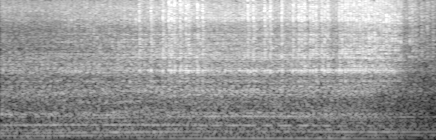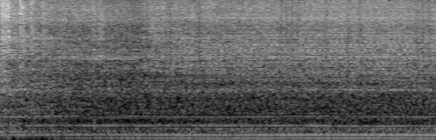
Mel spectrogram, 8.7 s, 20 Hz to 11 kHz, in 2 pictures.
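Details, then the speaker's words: BMW X5 E53, M54 3.0i, slightly warmed: idle with light, fairly even tapping over the hum, louder under blips around 2000 rpm; knock from cracked torque converter flexplate. "Но если немного нажать на газ, в районе 2.000 оборотов появляется вот этот вот стрикощий построенный звук от пластины. Давайте попедалируем, слушаем. Слышно, да? Такой прямо стучащийся."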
